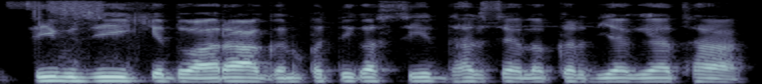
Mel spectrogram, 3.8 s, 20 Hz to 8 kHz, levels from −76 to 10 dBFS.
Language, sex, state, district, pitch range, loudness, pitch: Hindi, male, Bihar, Supaul, 120-135 Hz, -16 LUFS, 125 Hz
